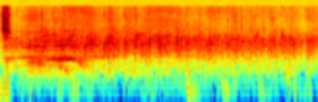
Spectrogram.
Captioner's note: crowd cheering and applauding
